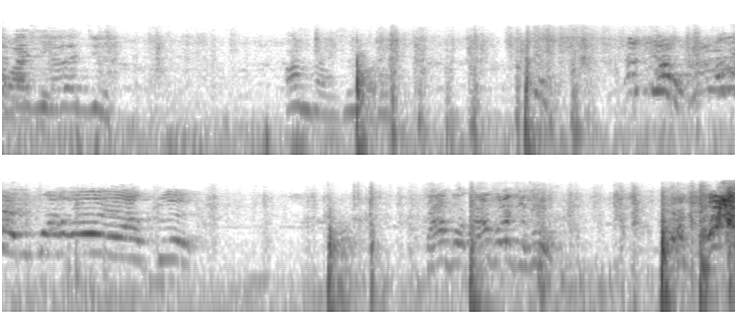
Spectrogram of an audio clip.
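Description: Young children's voices calling and chattering during a ball game, with several sharp thumps of a ball being kicked on dirt, the loudest about three and four seconds in and again near eight and nine seconds.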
